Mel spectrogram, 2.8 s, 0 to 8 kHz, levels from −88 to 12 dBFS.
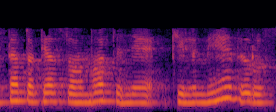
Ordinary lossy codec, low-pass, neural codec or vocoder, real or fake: AAC, 16 kbps; 7.2 kHz; vocoder, 22.05 kHz, 80 mel bands, HiFi-GAN; fake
